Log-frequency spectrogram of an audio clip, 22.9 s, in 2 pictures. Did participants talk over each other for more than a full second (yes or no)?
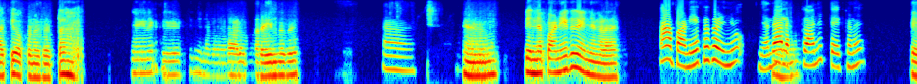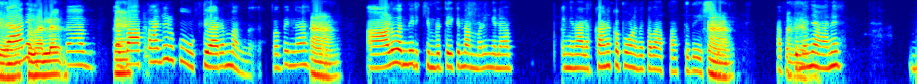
no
